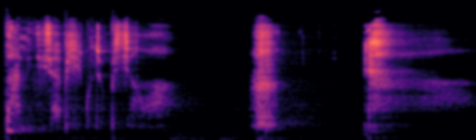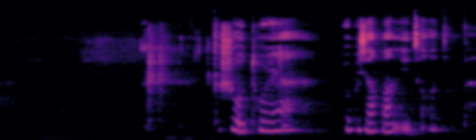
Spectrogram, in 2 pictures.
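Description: A woman's voice: high-pitched, steady tone, takes it slowly, long pauses, full character voice. A young woman voicing a cruel, taunting tormentor in an intimate audio roleplay, teasing and mocking, often sinking into a whisper. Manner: laughs softly between taunts.

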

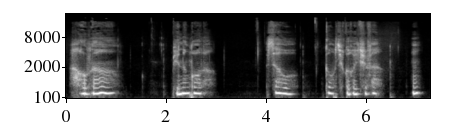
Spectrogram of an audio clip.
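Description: A woman's voice: fairly high pitch, little pitch movement, a little mellow. A woman playing a teasing, coaxing female boss flirting with a younger employee in an intimate, whispered audio roleplay. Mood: teasing persuasion. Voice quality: breathy, whispery. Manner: slow, coaxing, tender, teasing.

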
